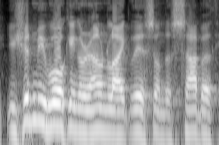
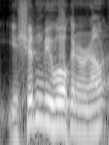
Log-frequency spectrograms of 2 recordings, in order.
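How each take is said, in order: First: Loud telling-off, accent attempt dropped; scolding kirk elder. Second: Loud, higher, half-managed Scottish scolding; attempted Scottish accent. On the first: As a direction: scold loudly as a church elder, in your own accent. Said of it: "accosted by an elder of the kirk". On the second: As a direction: have a poor go at a Scottish accent. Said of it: "I can't do a Scottish accent".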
